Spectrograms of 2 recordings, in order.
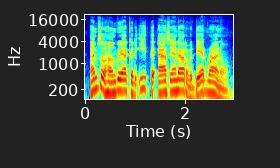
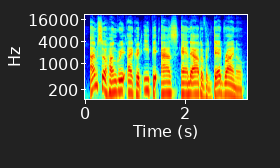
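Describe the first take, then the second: First: It is said in a Southern American accent. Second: It is said in a non-American accent. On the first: The speaker calls it right. "That that is my American accent" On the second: The speaker calls it wrong. "I didn't do I this kn- in the right accent"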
